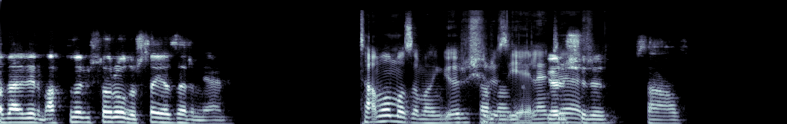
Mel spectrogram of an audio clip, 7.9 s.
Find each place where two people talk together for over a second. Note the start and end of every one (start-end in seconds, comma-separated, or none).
4.8-6.0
